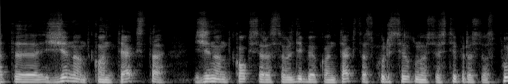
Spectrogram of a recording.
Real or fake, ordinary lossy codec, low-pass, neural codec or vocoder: real; Opus, 64 kbps; 14.4 kHz; none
